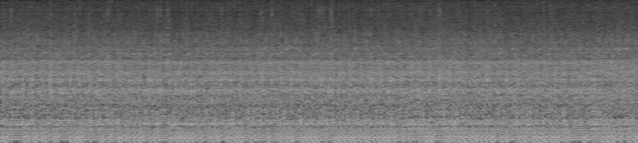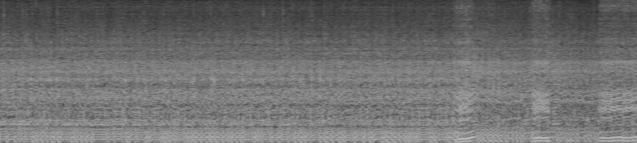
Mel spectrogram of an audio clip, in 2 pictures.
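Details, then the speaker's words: Weed Eater brand two-stroke string trimmer, rebuilt and obtained free, idling after the L screw was turned a quarter turn counterclockwise to add idle fuel; even, buzzy idle holds steady without hunting or dying, so the richer idle mixture worked. "well we got it to idle a lot longer this time which meant that adding fuel at idle speed worked great"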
